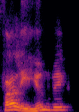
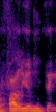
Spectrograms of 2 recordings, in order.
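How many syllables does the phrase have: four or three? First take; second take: four; three. First: The l takes an i vowel, giving four syllables. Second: The l has no vowel, giving three syllables. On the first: "kalau Vali Yunvik empat suku kata" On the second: "kalau Val Yunvik itu tiga suku kata"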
